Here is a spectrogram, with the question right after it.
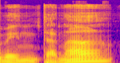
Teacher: estamos en una palabra que tiene el acento o la sílaba tónica en la penúltima sílaba. Por lo tanto, es una palabra llana.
